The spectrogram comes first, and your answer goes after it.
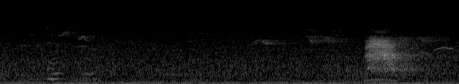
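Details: Roe deer near Morpeth, Northumberland, recorded in August 2012, giving a single short, harsh, broadband bark near the end after a quiet stretch, with faint, thin bird chirps scattered in the background.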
